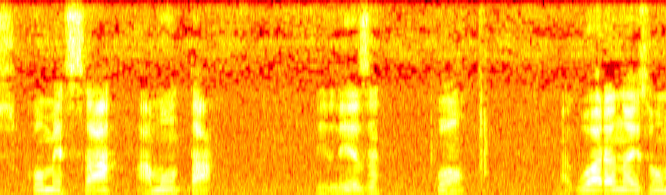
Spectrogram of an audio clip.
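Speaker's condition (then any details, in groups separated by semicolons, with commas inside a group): No condition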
